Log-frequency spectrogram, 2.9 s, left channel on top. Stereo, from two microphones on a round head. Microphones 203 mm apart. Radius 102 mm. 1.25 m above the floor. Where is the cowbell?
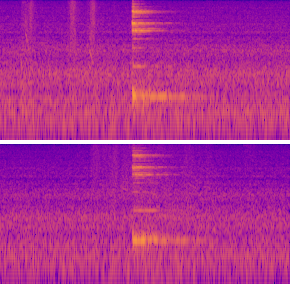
40° left (ahead or behind), 0.5 m.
